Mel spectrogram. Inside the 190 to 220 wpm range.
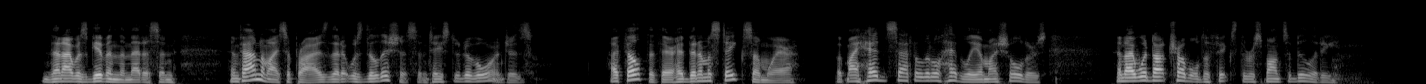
Yes: average, 200 wpm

